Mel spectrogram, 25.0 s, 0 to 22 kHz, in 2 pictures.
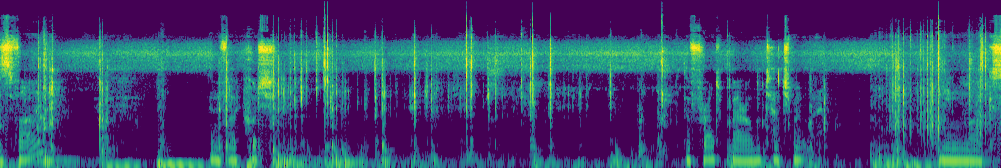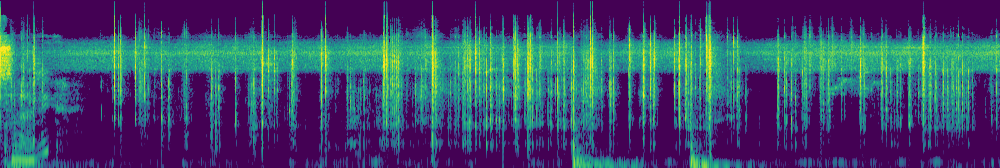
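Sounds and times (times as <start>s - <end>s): dull thumps: 0.0s - 13.1s, 16.6s - 25.0s
steady hiss: 0.0s - 25.0s
plastic parts clicking and rattling: 2.7s - 25.0s.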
